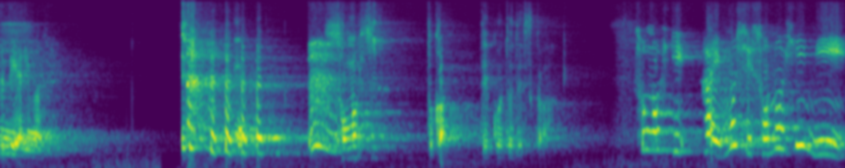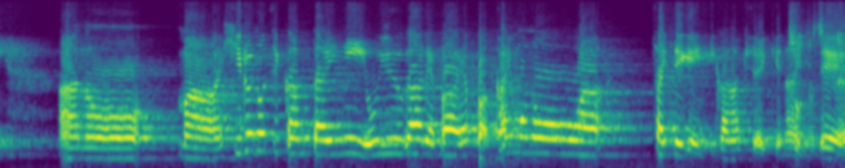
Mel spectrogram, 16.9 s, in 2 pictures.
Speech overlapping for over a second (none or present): none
